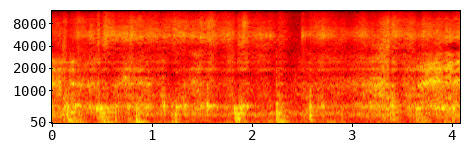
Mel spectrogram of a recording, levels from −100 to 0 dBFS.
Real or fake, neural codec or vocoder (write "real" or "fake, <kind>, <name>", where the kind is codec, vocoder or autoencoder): fake, codec, SNAC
